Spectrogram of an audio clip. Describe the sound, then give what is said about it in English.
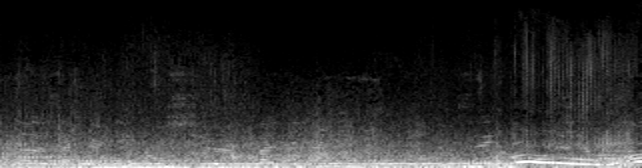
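Engine roar of a Nissan GT-R race car on a track as it smokes, runs into the gravel and gets going again. The pitch sweeps up and down with the revs, loud throughout, with voices mixed in. “Oh, here goes one of the GTRs. Smoking all over the place, into the gravel and going again.”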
